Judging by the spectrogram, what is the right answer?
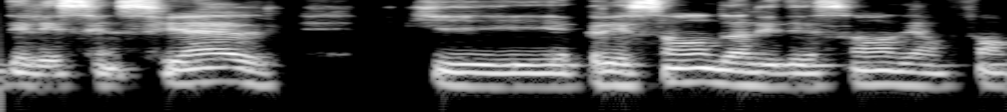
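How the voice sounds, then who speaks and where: The speaker talks at a very slow pace. The voice comes in a Colombian accent. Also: man. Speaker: illustrator and children's author. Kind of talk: interview answer. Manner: hesitant, many fillers.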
